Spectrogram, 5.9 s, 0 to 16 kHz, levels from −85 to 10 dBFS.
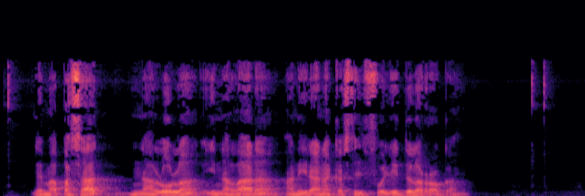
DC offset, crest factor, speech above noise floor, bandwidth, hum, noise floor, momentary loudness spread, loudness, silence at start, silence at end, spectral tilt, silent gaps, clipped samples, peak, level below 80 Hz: under 0.1%; 20 dB; 49 dB; 11.5 kHz; none; -72 dBFS; 17 LU; -23 LUFS; 0.1 s; 0.4 s; -4 dB/octave; none; under 0.1%; -4 dBFS; -52 dBFS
